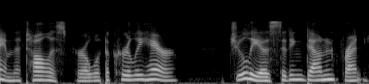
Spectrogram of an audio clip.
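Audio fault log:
1.02–1.06 s and 2.46–2.49 s, short concealed packet loss: at each point the speech briefly smears and wobbles. About 20 ms of the stream failed to arrive in time. The receiver bridged each gap by extending the preceding sound, repeating its pitch where voiced and shaping noise where not, then crossfading back into real audio. The audio above 8 kHz is missing throughout, which fits a G.722 call codec.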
